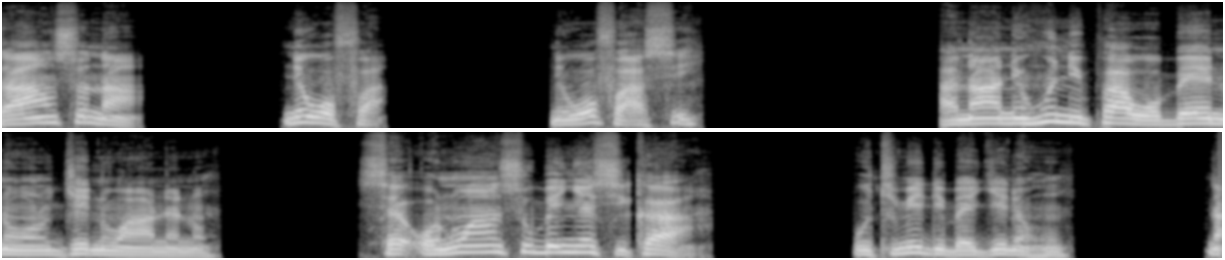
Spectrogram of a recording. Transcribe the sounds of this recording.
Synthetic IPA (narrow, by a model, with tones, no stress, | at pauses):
saː˨˦n̩˦sʊ˦nã̰˨ | nɪ̃˦wɔ˨fa̰˨ | nɪ̃˨wɔ˦fa̰˨sɪ˦ | a˨nãː˨nɪ̃˨ɦʊ̃˦nĩ˨pʰa˦a˨wɔ˨bɛː˦nʊ̃˨d͡ʑɪ˦nʊ̃˨ã˨nɪ̃˨nʊ̃˦ | sɛ˦ʔɔ˨nʊ̃˦ã˦n̩˦sʊ˦bɛ˦ɲã˦si˨kʰa˦a̰˨ | wɔ˨tʰu˨mɪ̃˦dɪ˨bæ˨d͡ʑɪ˦nɪ̃˨ɦʊ̃˦ | nã˨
